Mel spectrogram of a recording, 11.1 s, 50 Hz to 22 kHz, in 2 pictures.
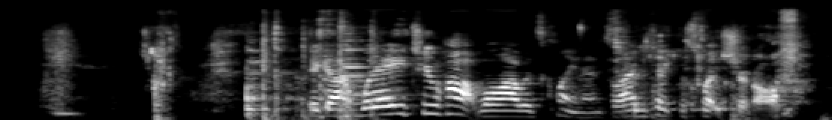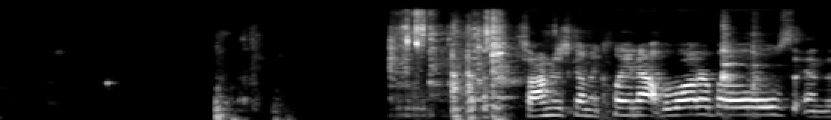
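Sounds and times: bowl rattling and clattering: 0:01.0 - 0:02.8, 0:08.2 - 0:09.5
dog bowl knocking on sink: 0:01.7 - 0:02.7.

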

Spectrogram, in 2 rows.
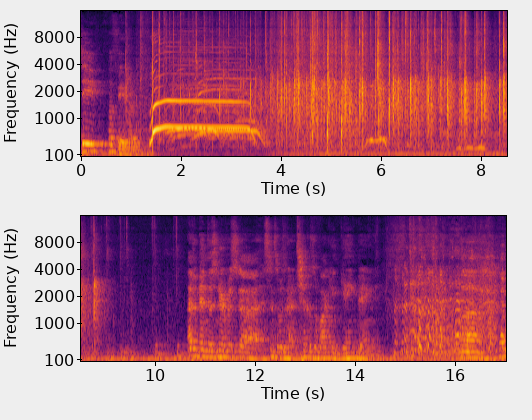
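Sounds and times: audience clapping: 0:00.8 - 0:09.5
audience whooping and cheering: 0:01.2 - 0:08.6.

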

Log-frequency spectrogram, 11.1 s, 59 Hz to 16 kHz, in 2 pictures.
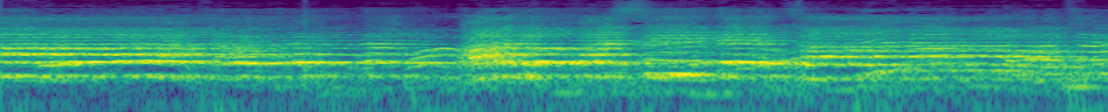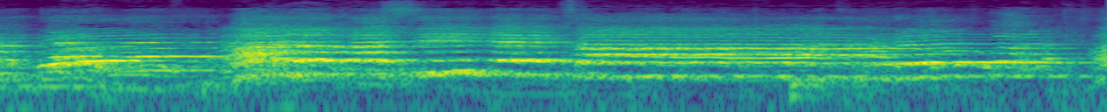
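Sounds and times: women singing in chorus: 0:00.0 - 0:11.0.

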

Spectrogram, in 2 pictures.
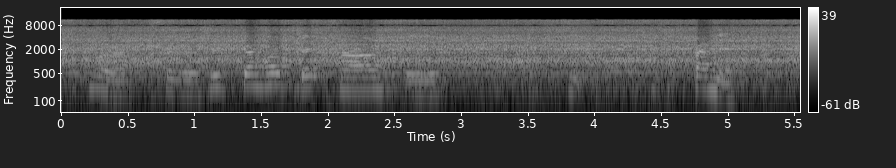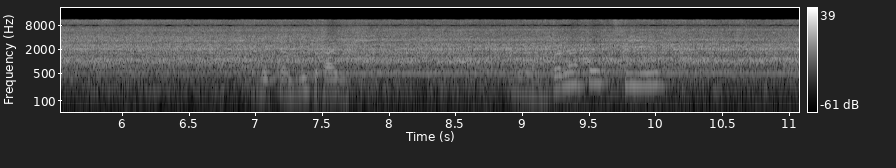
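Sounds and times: juicer motor whirring: 0:00.0 - 0:11.0.

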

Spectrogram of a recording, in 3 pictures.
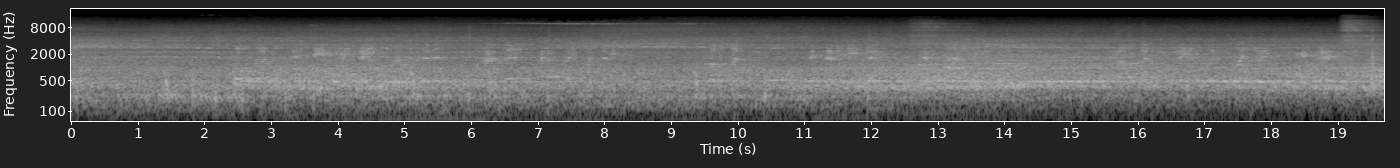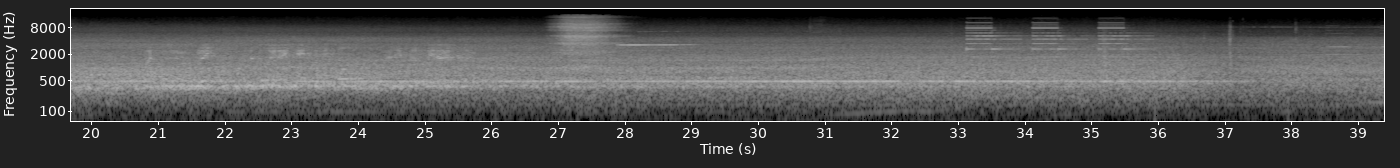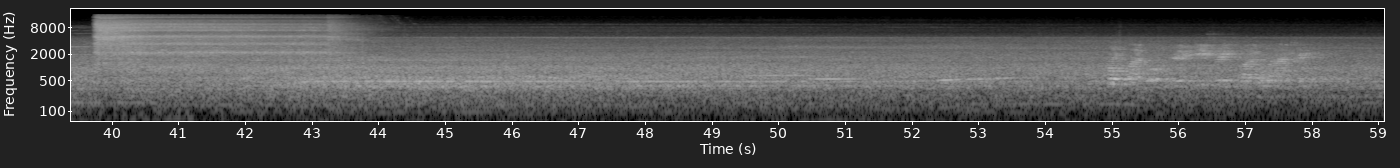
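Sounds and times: electric train hum: 0:00.0 - 0:59.0
compressed air hissing: 0:26.8 - 0:28.0, 0:39.7 - 0:44.2
door-warning beeps: 0:33.1 - 0:36.0.

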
